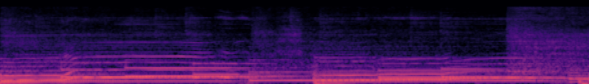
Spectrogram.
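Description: Female jazz vocalist improvising wordlessly into a microphone, holding long notes that glide up and down in pitch, over sustained lower notes that change every second or two.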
